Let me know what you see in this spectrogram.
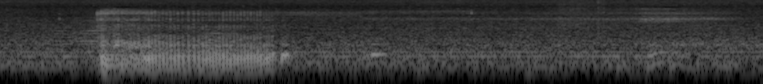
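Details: Puggle after spay surgery, at home: one long snoring, snorting breath with a rattling quality, then quieter breathing; snoring-like noise.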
